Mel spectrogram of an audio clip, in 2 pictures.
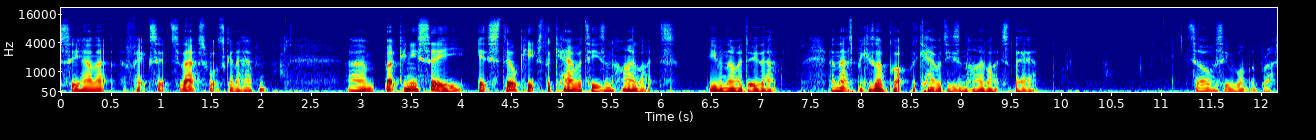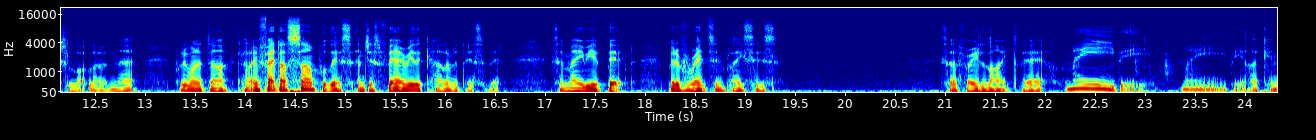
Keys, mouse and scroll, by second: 0.8 middle click, 1.6 ctrl+z, 2.8-5.3 drag, 5.3-6.5 middle drag, 6.5 ctrl+z, 7.0-11.2 middle drag, 11.2-17.3 drag, 17.3 middle click, 18.0-20.9 drag, 20.9 middle click, 21.4 click, 21.9-24.3 middle drag.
